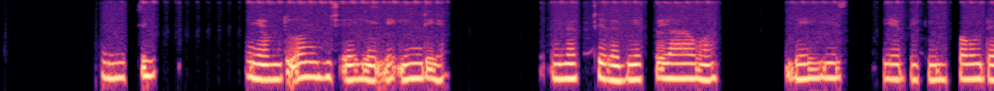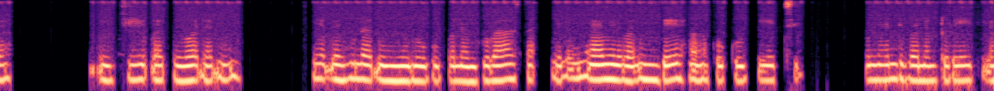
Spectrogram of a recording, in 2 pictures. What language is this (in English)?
Fula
